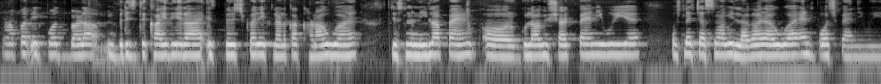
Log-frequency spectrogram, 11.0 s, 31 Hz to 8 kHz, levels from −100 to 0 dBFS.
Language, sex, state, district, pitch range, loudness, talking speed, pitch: Hindi, female, Bihar, Gopalganj, 205-215 Hz, -23 LUFS, 200 wpm, 210 Hz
